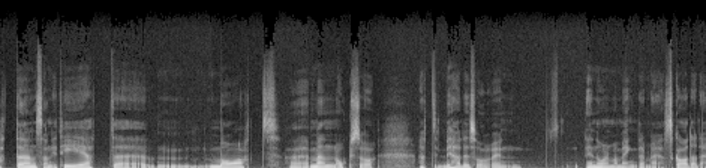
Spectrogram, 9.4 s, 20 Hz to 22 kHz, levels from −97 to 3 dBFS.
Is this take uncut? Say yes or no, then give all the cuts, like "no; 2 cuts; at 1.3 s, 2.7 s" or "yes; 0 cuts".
yes; 0 cuts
